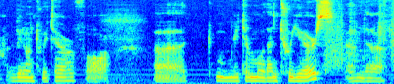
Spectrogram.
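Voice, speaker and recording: With a French accent, a man speaks. His pace is very slow. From southwest France. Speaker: football fan podcast guest. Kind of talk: casual chat. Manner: halting.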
